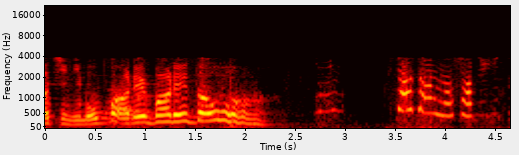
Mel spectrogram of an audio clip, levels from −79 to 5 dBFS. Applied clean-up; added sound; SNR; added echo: neural separator model SepFormer DNS4.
